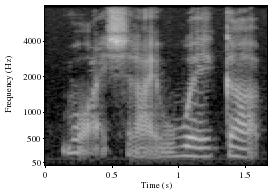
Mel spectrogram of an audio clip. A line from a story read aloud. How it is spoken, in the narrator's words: He grumbled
